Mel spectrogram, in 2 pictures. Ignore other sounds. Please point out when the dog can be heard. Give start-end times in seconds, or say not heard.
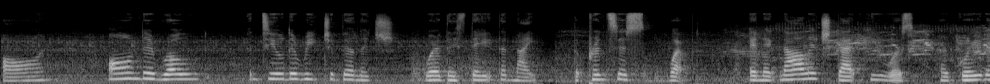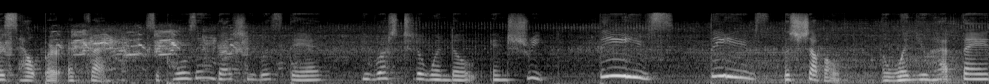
not heard.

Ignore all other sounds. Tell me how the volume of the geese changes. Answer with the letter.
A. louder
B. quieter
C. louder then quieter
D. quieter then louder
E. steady
A.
